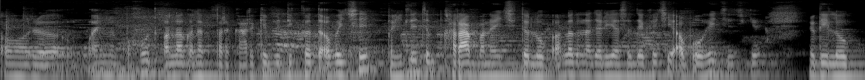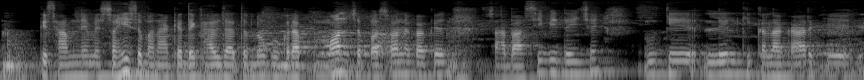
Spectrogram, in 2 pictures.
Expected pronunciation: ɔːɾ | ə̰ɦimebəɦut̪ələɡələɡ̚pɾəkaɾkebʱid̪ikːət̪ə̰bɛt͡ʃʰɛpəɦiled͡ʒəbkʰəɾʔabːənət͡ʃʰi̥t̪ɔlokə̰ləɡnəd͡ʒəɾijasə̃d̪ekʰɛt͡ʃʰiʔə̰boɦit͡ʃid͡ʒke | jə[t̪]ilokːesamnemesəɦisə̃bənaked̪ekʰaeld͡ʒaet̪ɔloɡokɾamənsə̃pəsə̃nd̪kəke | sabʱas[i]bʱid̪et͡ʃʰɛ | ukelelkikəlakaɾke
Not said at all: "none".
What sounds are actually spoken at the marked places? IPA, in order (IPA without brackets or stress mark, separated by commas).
d̪, i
